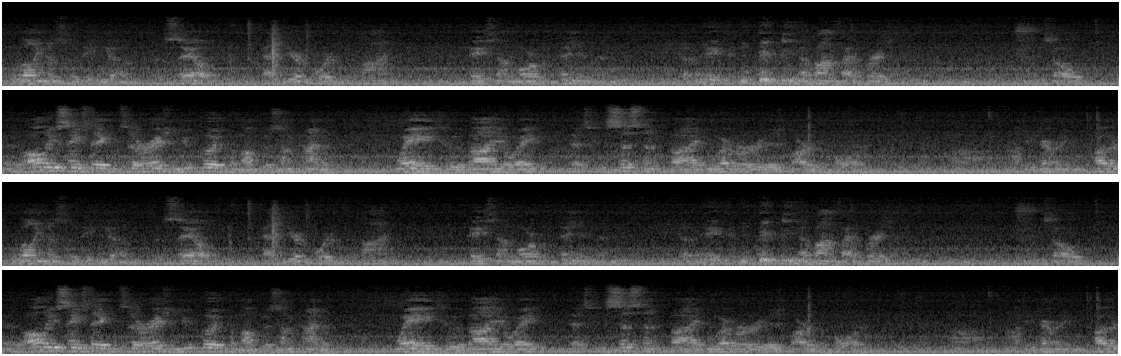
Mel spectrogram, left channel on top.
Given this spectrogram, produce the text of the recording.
willingness of the sale at the airport at the time, based on more of an opinion than a bona fide appraisal. So all these things take consideration. You could come up with some kind of way to evaluate that's consistent by whoever is part of the board on determining other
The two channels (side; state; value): both; normal; correlation 0.73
